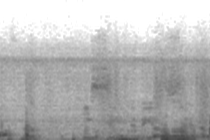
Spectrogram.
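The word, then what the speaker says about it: Loughner: It's L-O-U-G-H-N-E-R, Lochner or Lochner.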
